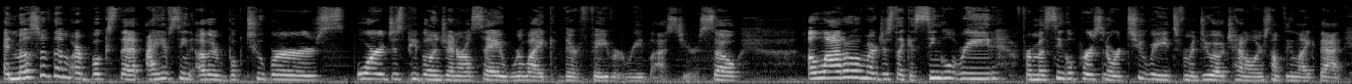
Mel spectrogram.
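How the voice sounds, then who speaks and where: Bright, high-voiced chatty woman vlogger. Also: moderate pace. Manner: animated, rambling, self-deprecating asides. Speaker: book vlogger, host. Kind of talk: casual chatty vlog to camera.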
